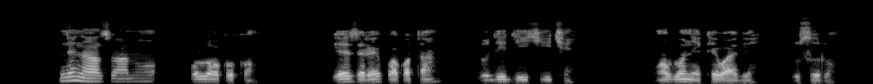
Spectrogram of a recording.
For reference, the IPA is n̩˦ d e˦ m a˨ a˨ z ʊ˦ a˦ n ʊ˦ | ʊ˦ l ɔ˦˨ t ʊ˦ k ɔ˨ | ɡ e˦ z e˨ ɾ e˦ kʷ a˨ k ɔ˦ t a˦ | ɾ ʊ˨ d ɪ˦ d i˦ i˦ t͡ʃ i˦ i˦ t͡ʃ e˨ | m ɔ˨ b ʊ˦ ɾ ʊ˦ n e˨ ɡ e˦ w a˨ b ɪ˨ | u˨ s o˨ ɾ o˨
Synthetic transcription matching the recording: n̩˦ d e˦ n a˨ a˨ z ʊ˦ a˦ n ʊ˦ | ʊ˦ l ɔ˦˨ k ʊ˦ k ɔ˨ | ɡ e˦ z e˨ ɾ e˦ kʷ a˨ k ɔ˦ t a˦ | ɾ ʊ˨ d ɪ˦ d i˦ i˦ t͡ʃ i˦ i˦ t͡ʃ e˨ | ŋ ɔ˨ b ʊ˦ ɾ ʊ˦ n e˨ k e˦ w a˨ ɡ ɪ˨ | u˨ s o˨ ɾ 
